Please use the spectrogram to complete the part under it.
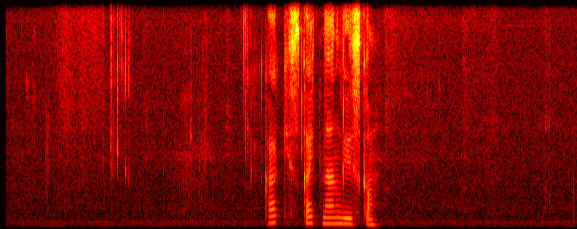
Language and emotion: Russian, neutral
